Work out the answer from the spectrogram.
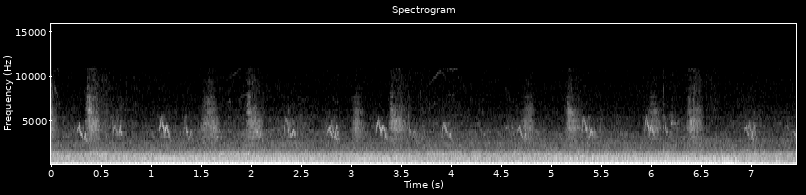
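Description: Small birds chirping over and over, a few short calls every second, over a loud, steady low rumble.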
